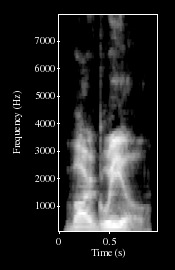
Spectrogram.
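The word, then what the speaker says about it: Vargouille: Vargoyle. Varguil. It's not gargoyle with a V. It's Varguil.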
